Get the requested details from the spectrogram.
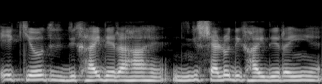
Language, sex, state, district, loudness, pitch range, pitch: Hindi, female, Bihar, Vaishali, -13 LUFS, 185-200 Hz, 190 Hz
